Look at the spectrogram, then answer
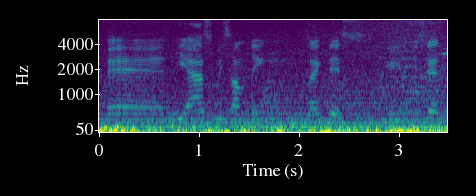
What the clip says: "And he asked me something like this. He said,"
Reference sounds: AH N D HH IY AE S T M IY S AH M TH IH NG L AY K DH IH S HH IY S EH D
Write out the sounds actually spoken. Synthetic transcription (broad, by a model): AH N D HH IY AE S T M IY S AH M T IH NG L AY K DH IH S HH IY S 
